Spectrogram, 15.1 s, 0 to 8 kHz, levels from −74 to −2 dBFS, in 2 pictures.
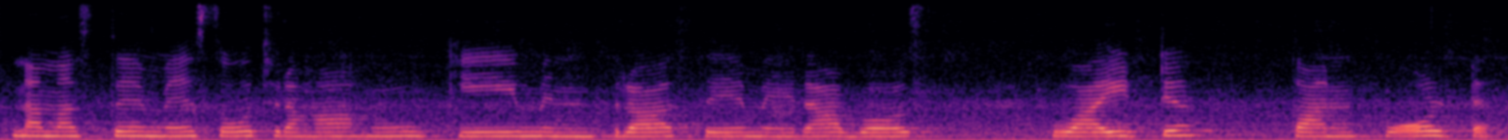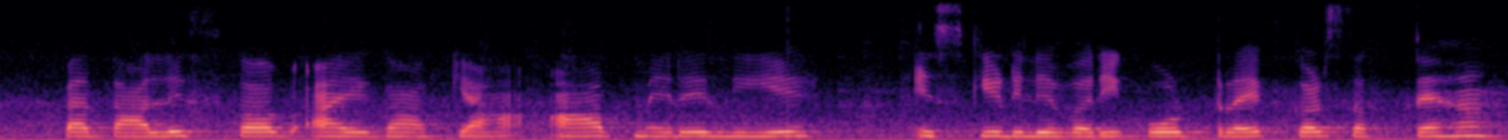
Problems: none marked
